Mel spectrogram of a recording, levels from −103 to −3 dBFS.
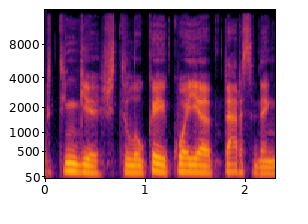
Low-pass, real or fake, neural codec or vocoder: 14.4 kHz; real; none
